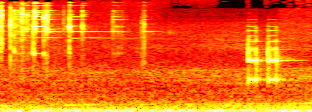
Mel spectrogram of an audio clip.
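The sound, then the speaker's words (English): A set of keys on an Omega Gatherings keyring jangles as it is handed over: a cluster of bright metallic clinks, a brief pause, then a second short jingle, over a low background hum with no voices. “Your keys”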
